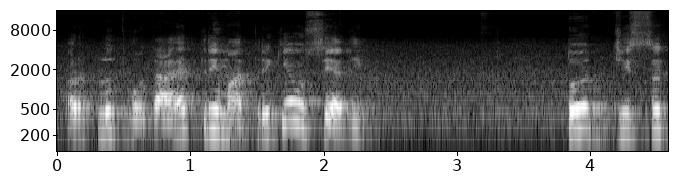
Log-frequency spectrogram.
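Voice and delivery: usual speaking voice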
